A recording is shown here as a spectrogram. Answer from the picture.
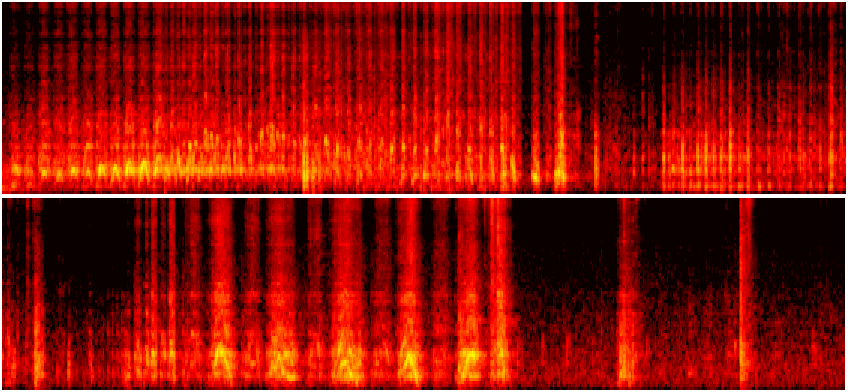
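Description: A fine-toothed razor saw cutting through the covered wooden wing centre section of a model aircraft: a fast, continuous run of strokes for the first five seconds, then after a lull several short stop-start bursts of strokes. The footage is sped up three times, so the strokes come very quickly.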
